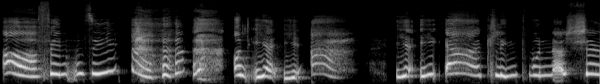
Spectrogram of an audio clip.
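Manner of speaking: high, dreamy lady donkey, a bit dizzy; dazed lady donkey. Acted. Lady donkey after bumping heads with the donkey, dazed and high. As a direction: she just bumped heads and shakes it off.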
